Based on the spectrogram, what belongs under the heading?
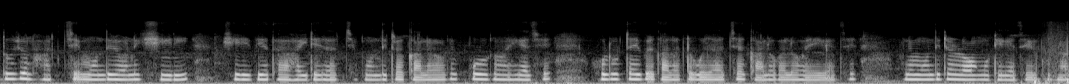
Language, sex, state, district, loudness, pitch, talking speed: Bengali, female, West Bengal, Purulia, -16 LUFS, 220 Hz, 185 wpm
